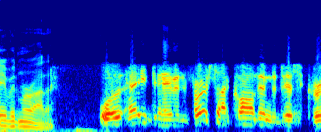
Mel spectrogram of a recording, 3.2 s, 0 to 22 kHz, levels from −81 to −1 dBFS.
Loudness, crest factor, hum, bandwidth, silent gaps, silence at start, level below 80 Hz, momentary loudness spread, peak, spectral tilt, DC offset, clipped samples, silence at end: -19 LUFS; 16 dB; none; 7 kHz; none; 0 s; -48 dBFS; 7 LU; -4 dBFS; -7.5 dB/octave; under 0.1%; under 0.1%; 0 s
